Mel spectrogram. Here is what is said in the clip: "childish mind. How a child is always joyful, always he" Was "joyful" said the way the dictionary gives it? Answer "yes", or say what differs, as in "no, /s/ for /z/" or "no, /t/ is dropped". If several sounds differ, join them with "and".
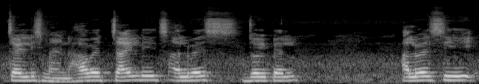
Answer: no, /p/ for /f/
